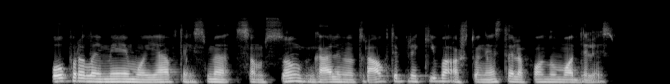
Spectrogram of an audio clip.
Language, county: Lithuanian, Marijampolė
